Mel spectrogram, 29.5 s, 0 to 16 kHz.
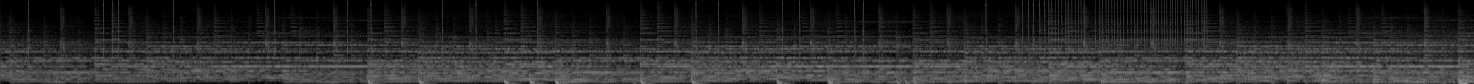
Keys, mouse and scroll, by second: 1.4-1.9 [, 2.1 double click, 4.3 ctrl+b, 11.3-11.8 scroll down 1, 17.2 double click, 18.8 ctrl+z, 20.4 double click, 24.5 scroll down 1, 25.9-27.3 scroll up 1.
